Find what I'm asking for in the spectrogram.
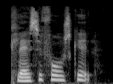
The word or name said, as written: klasseforskel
